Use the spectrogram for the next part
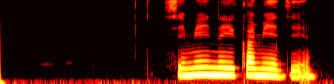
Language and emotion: Russian, neutral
